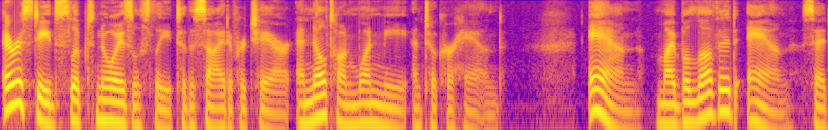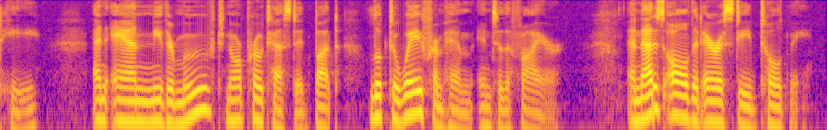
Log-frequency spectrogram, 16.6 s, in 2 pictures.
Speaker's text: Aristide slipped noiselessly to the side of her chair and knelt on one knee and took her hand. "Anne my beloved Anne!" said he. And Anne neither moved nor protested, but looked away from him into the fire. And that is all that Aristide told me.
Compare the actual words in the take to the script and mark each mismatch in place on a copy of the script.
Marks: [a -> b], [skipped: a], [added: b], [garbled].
Aristide slipped noiselessly to the side of her chair and knelt on one knee and took her hand. "Anne my beloved Anne!" said he. And Anne neither moved nor protested, but looked away from him into the fire. And that is all that Aristide told me.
